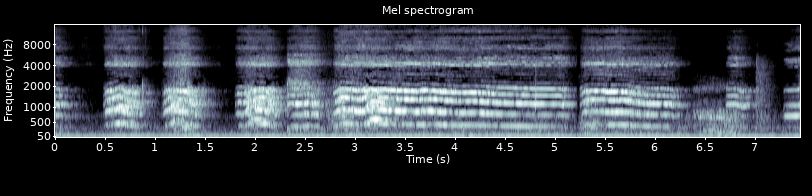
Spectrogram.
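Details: Pet Siberian husky Miko howls indoors, making noise over his chicken. Several short yelping notes rise into one long, wavering, slowly falling howl of about three seconds, followed by shorter whining notes.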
